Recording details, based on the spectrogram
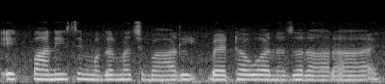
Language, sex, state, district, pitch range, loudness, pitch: Hindi, female, Uttar Pradesh, Lalitpur, 210-230 Hz, -15 LUFS, 220 Hz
